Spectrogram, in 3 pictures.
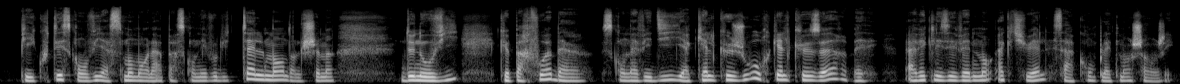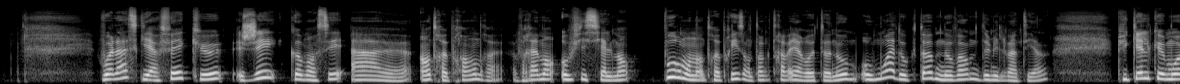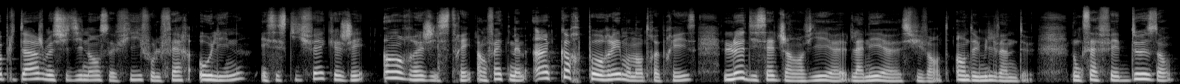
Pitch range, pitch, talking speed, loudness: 180-230 Hz, 205 Hz, 185 wpm, -17 LUFS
